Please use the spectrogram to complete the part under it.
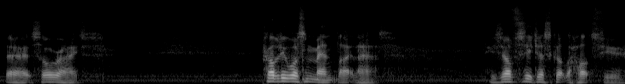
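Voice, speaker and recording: An actor playing an ordinary, attentive husband in a naturalistic drama, soothing and slightly hesitant. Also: male voice, on the low side, lively intonation, normal speed, darkish tone, slight background noise, close to an everyday voice. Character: attentive, placating husband, an ordinary office worker.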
